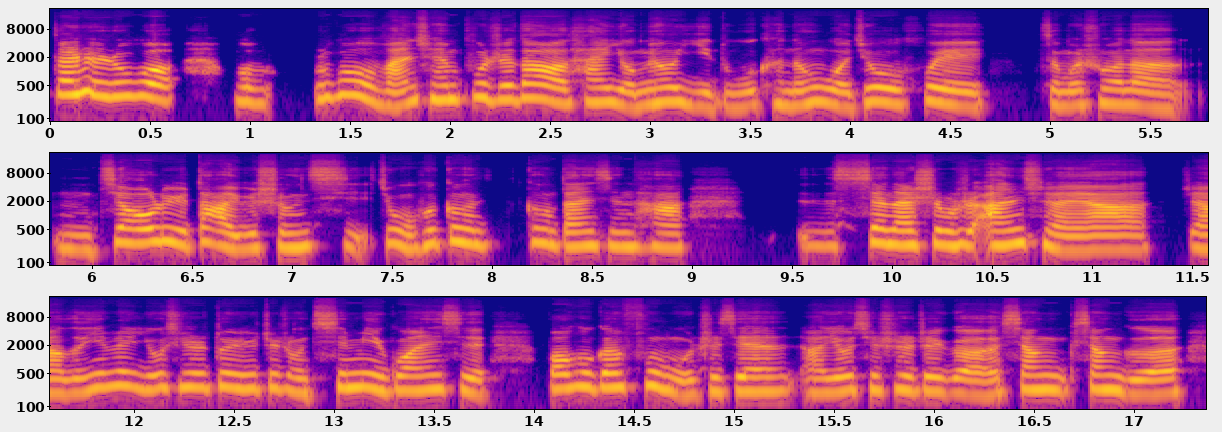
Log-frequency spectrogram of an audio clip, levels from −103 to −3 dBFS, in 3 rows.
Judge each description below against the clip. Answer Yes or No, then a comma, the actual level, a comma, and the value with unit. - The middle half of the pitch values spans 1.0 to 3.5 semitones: No, average, 4.0 semitones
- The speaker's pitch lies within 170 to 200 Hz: No, high, 225 Hz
